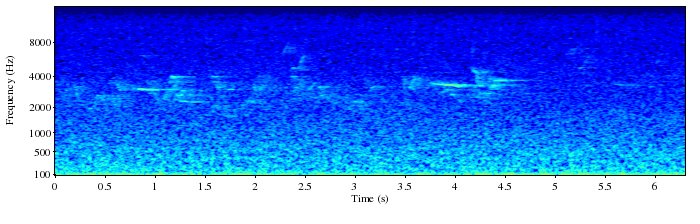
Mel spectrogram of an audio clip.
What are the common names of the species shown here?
Hermit Thrush, Pacific-slope Flycatcher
